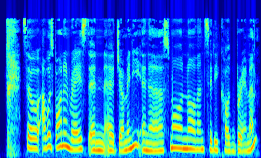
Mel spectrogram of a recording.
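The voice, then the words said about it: Foreign-accented English. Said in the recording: “as people would have guessed from the accent, you're not Namibian”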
